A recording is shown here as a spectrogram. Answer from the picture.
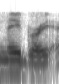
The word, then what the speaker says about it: Maberry: Well, if they put in my name, Jonathan Mabry, and spell it the right way, last name is spelled M-A-B-E-R-R-Y. It's not M-A-Y, it's M-A-B.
